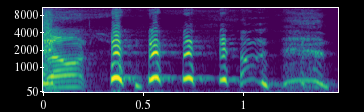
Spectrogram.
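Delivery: laughing. Real, not acted. Laughing mock warning.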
